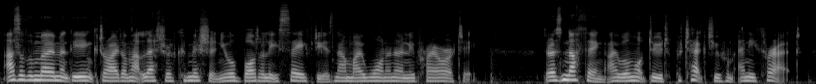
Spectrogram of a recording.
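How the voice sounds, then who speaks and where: A sardonic knight bodyguard played by a woman from a fantasy audio roleplay. Her female voice sits a little low, in a dry, echo-free recording. She is taunting and commanding, fiercely protective and intense. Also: darkish tone, close to an everyday voice. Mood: stern, menacing. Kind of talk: scripted fantasy audio roleplay, acted one-sided dialogue.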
